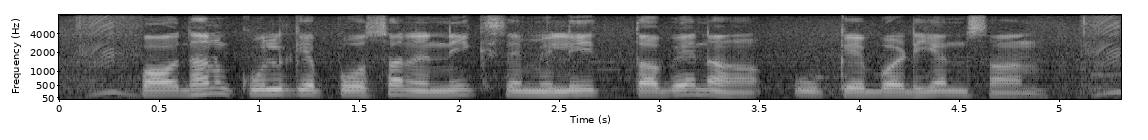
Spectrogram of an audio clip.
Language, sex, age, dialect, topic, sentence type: Bhojpuri, male, 25-30, Northern, agriculture, statement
